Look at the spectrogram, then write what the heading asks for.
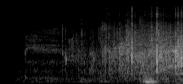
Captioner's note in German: Applaus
